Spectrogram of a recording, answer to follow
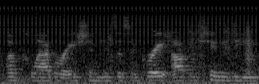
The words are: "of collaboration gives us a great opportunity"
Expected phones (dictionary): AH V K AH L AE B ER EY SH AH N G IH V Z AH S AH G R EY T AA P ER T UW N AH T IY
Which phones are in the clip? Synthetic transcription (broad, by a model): AH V K AH L AE B ER EY SH AH N G IH V Z AH S AH G R EY T AA P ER T UW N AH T IY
